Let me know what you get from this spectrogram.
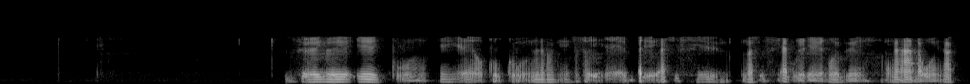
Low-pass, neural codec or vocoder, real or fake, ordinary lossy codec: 3.6 kHz; autoencoder, 22.05 kHz, a latent of 192 numbers a frame, VITS, trained on one speaker; fake; MP3, 32 kbps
